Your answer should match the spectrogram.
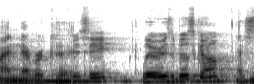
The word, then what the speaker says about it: Zbyszko: I cannot pronounce his last name. I never could. You see? Larry Zbyszko? Larry Zbyszko.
